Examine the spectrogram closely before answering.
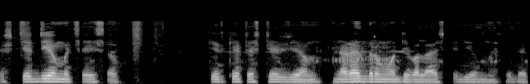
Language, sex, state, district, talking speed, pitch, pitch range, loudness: Maithili, male, Bihar, Samastipur, 145 wpm, 115 Hz, 110-125 Hz, -21 LUFS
